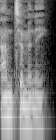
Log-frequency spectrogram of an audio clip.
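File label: "antimony", British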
